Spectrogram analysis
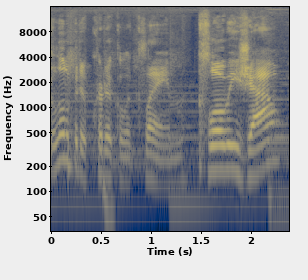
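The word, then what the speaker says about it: Chloé Zhao: bit of critical acclaim chloe zhao i think it's chloe zhao is how you say it she directed besides this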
